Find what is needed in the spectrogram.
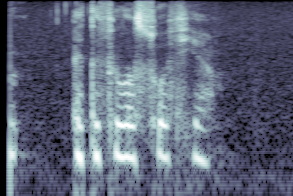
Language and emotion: Russian, neutral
